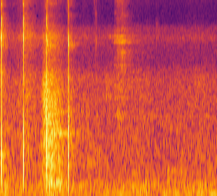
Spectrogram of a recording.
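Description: A few sharp, short clicks in the first second as a dried bamboo piece is handled and turned in the fingers.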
